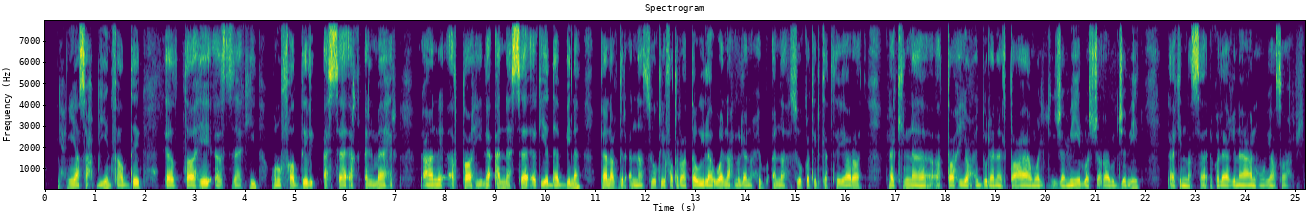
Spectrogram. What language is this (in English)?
Libyan Arabic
